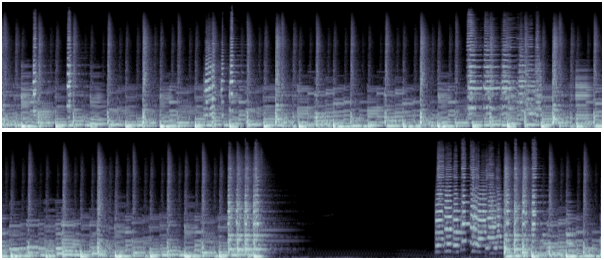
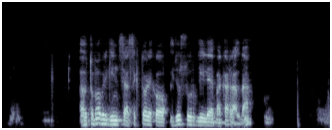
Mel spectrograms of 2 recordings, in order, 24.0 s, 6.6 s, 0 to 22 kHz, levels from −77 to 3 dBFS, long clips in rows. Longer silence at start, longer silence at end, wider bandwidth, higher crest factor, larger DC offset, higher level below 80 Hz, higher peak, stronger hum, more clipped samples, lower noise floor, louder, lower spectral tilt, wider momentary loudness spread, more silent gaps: second, 0 s vs 0.15 s; about the same, 0 s vs 0 s; first, 16 kHz vs 8 kHz; about the same, 16 dB vs 16 dB; neither; first, -20 dBFS vs -54 dBFS; about the same, 0 dBFS vs -2 dBFS; first, 50 Hz at -40 dBFS vs none; neither; first, -66 dBFS vs -55 dBFS; about the same, -16 LUFS vs -16 LUFS; second, -5.5 dB/octave vs -7 dB/octave; second, 6 LU vs 14 LU; neither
